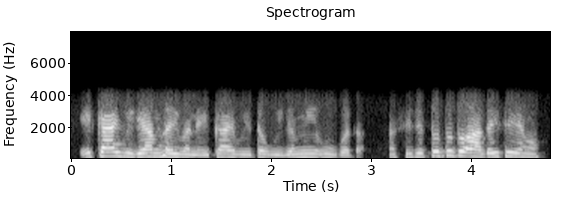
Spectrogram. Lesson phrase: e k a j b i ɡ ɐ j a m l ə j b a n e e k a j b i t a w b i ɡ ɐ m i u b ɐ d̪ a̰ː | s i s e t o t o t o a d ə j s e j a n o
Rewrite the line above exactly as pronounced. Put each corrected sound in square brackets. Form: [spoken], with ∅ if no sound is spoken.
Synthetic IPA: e k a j b i ɡ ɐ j a m l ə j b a n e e k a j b i t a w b i ɡ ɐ m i u b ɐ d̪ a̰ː | s i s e t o t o t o a d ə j s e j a [ŋ] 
